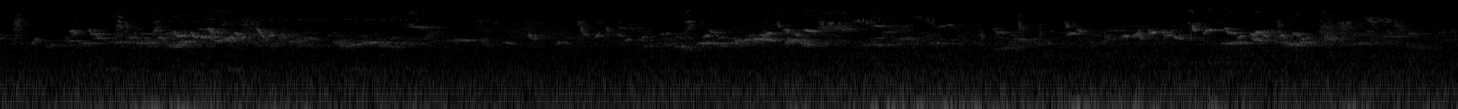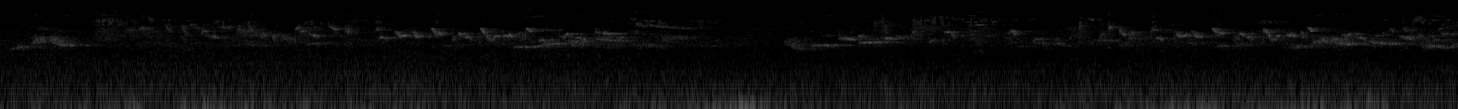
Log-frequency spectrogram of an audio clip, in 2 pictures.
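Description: Faint birdsong: many small birds chirping and twittering in a continuous, overlapping chorus of quick high chirps.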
